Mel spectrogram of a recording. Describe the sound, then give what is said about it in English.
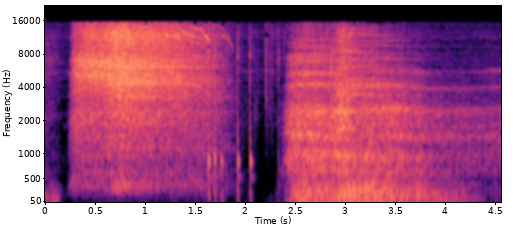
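A deep breath is drawn in through the nose with a long, airy hiss during a breathwork exercise. After a brief pause with a few small clicks, a long, loud exhale follows through the mouth. “So we'll do a couple breaths. Just the first one is take it in through the nose and out through the mouth.”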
